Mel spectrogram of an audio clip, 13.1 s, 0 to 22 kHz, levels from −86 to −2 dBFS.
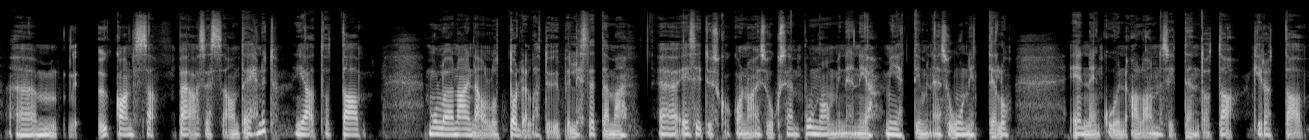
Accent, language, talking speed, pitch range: native, Finnish, 105 wpm, 160-180 Hz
